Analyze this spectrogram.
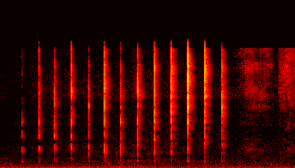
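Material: Bamboo wood.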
